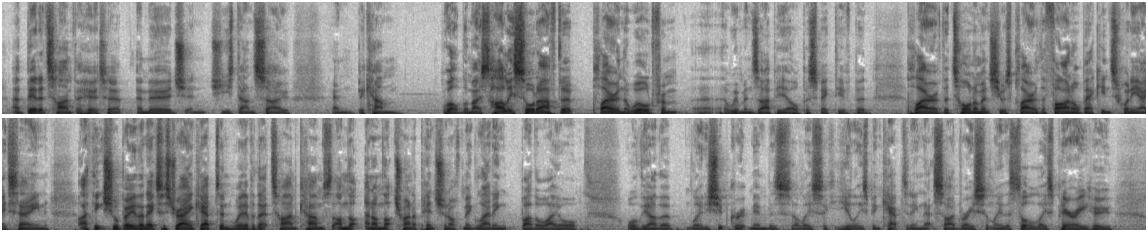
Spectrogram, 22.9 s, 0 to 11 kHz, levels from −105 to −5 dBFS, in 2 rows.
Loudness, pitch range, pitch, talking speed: -20 LUFS, 100-115 Hz, 105 Hz, 230 wpm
